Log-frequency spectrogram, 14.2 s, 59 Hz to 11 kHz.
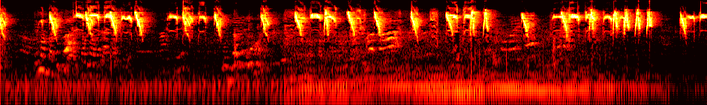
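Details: Bar-winged prinia singing for training other birds, recorded May 2017, quick bursts of thin high chirping notes in short clusters, over a steady low hum and faint background noise.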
